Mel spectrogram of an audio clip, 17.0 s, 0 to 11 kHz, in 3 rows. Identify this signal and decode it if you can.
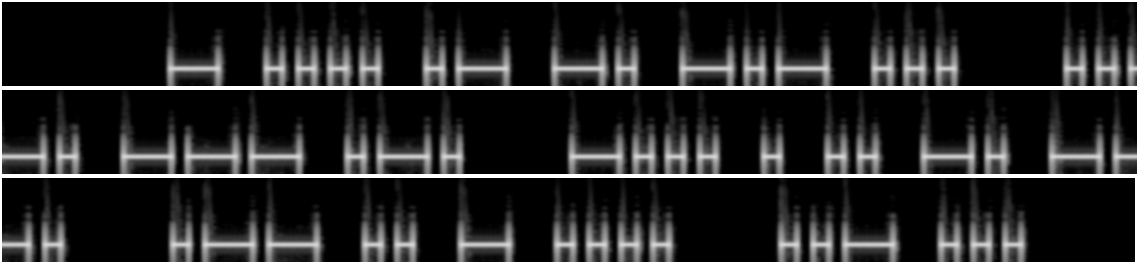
Morse code, heard as a keyed tone, about 15 wpm, 700 Hz. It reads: THANKS FOR BEING WITH US
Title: Sets of 5 Words 15wpm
